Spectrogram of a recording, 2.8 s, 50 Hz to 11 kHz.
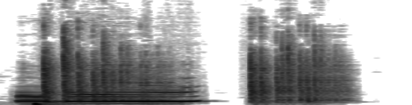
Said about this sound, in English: It's rolling so much. I know. I'm so scared. Sometimes I think he only rolls one dice, but then rolls 17 others just to confuse us.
